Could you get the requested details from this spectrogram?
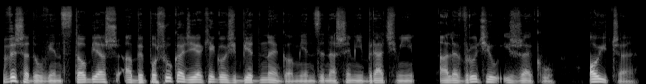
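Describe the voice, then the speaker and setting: A man with a low, warm voice reads scripture aloud. His delivery is slow, measured and solemn, and the recording sounds close and dry. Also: no echo. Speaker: scripture reader. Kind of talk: scripted Bible reading.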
